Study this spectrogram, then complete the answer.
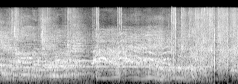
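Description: A choir of young children sings loudly in a hall.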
